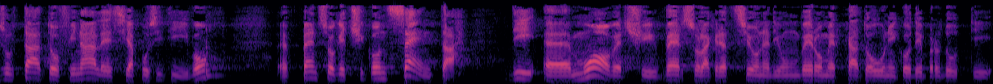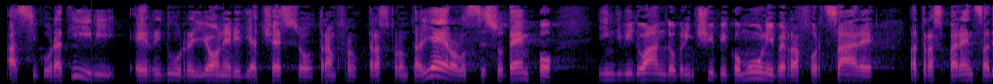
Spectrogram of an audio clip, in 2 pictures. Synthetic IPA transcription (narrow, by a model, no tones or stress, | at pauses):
zult̪aːt̪ofinaːlesiːapozit̪iːvo | pɛnsok̟et͡ʃːikonsɛnt̪a̰ | d̪imwɔːvert͡ʃivɛrsolakɾeat̪sːjoːned̪iuɱvɛːɾomerkaːt̪ouːnikod̪ejpɾod̪ot̪ːiasːikuɾat̪iːvierːid̪urːeʎiɔneɾid̪iat͡ʃːɛsːot̪ɾat̪ɾasfɾont̪aljɛːɾoalːost̪esːot̪ɛmpo | ind̪ivid̪uand̪opɾint͡ʃiːpikomuːniperːafːort̪saːɾe | la̰t̪ɾaspaɾɛnt̪sad̪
